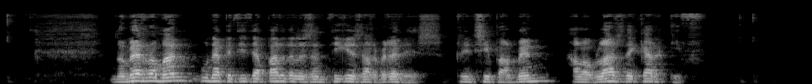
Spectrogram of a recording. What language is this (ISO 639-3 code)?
cat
